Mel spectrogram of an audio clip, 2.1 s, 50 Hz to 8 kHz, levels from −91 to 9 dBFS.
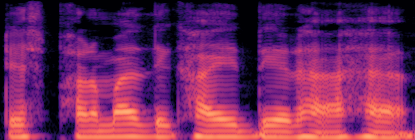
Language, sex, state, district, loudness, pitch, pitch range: Hindi, male, Bihar, Patna, -15 LUFS, 125 Hz, 120-130 Hz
